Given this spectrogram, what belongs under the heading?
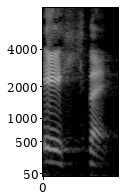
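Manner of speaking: echthen, said clearly as a model word; Greek word said aloud. Shown as a demonstration. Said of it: "Second one".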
